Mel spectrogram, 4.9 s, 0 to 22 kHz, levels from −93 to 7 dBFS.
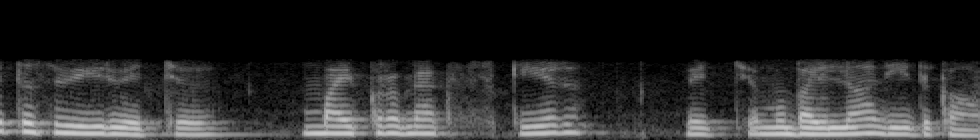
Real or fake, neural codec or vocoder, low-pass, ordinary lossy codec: fake; codec, 16 kHz, 16 kbps, FreqCodec, smaller model; 3.6 kHz; Opus, 24 kbps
